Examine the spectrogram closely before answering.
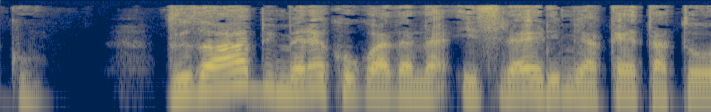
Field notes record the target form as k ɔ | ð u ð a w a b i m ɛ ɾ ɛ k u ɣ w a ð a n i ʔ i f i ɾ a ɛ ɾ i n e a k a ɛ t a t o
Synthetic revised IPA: k u | ð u ð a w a b i m ɛ ɾ ɛ k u ɣ w a ð a n a ʔ i s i ɾ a ɛ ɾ i m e a k a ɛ t a t o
